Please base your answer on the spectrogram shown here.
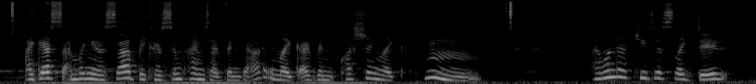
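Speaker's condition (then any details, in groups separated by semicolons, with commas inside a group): No condition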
